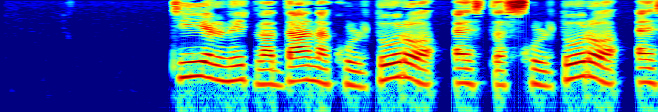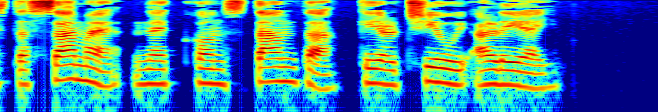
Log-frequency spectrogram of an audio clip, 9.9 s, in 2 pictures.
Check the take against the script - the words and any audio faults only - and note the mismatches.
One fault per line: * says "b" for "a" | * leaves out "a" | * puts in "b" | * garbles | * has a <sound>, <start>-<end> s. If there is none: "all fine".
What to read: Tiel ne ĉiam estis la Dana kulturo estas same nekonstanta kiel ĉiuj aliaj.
* says "la Dana kulturo estas" for "ĉiam estis la Dana"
